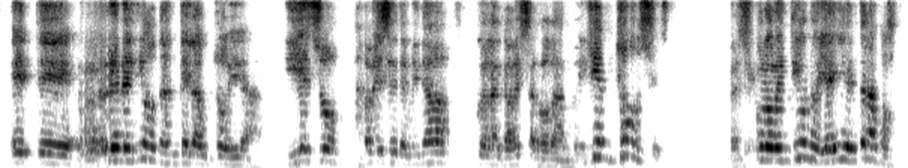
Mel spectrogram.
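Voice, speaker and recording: A preacher delivering a sermon, slowing and raising the voice to read verses aloud. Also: medium pitch. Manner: emphatic, slows and raises voice when reading verses. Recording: roomy hall, voice from a distance.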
